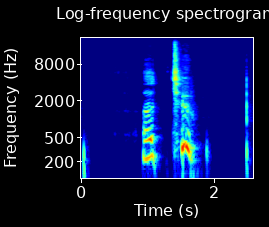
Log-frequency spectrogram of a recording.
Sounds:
Sneeze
